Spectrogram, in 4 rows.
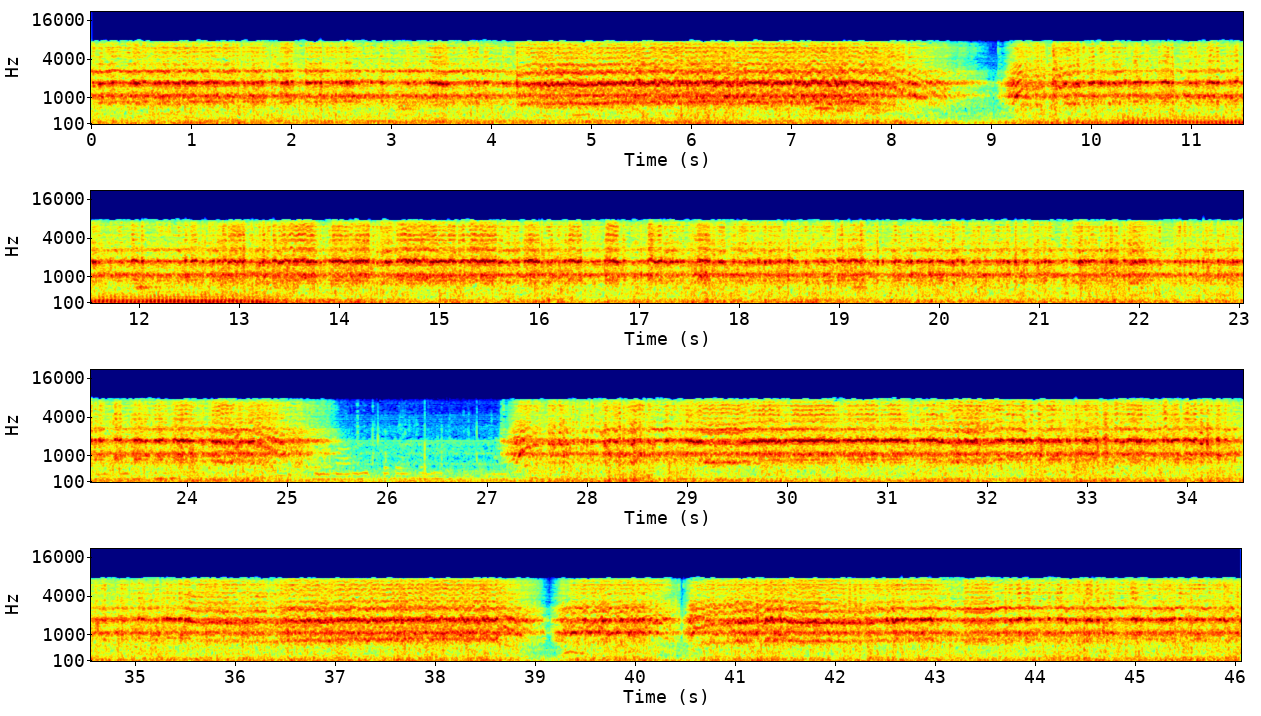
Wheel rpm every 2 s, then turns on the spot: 230, 230, 210, 200, 80, 230, 240, 230, 230, 230, 230, 230, 120, 40, 220, 230, 230, 230, 200, 140, 140, 210, 230.
none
